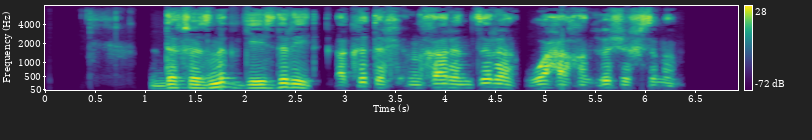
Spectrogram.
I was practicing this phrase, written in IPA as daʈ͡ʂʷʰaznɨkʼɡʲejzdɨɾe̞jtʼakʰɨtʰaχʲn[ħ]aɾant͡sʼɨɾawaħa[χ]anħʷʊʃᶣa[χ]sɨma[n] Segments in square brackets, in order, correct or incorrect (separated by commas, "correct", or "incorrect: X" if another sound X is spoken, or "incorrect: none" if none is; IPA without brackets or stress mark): incorrect: χ, correct, incorrect: ʂ, incorrect: m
